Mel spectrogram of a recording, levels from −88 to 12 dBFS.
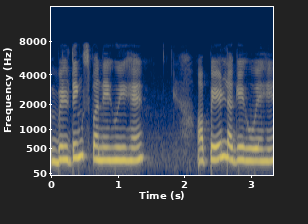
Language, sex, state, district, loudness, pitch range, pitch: Hindi, female, Chhattisgarh, Bilaspur, -11 LUFS, 250-280 Hz, 260 Hz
